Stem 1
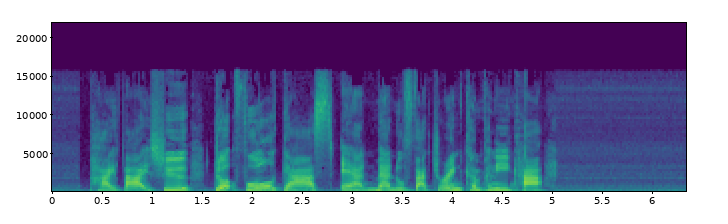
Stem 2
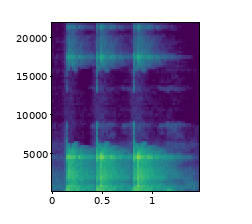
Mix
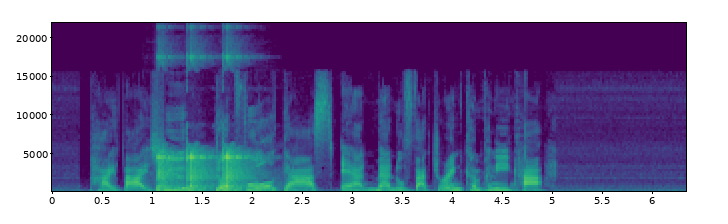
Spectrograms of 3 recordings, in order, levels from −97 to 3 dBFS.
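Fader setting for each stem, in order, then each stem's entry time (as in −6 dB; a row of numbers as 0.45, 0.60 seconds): −8.5, −1.5 decibels; 0.00, 0.90 seconds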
